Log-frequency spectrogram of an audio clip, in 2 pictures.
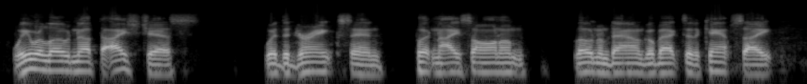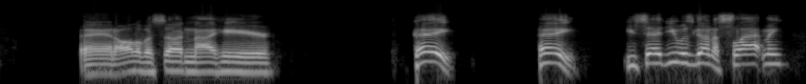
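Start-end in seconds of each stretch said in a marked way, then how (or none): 12.3-15.9 mock, confrontational, challenging shout pitched very high. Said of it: "just starts yelling".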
